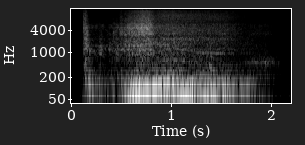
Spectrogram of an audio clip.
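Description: Car engine revving as a logo sound effect: it starts suddenly, swells to a loud peak with a deep rumble and a rushing hiss, and fades out within two seconds.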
